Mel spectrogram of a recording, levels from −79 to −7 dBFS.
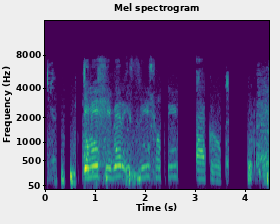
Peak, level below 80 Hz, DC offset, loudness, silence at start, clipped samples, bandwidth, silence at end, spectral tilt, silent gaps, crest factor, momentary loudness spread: -4 dBFS; -64 dBFS; under 0.1%; -26 LUFS; 0.05 s; under 0.1%; 8 kHz; 0 s; -5.5 dB/octave; 0.41-0.49 s, 0.68-0.74 s, 2.34-2.46 s, 2.67-3.02 s, 3.23-3.29 s, 3.53-3.61 s, 3.69-4.04 s; 22 dB; 20 LU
